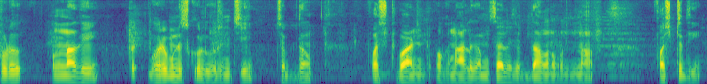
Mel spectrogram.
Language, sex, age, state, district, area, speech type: Telugu, male, 18-30, Andhra Pradesh, Bapatla, rural, spontaneous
